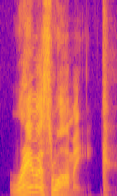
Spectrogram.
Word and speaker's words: Ramaswamy: it's like could be a lot of people Rama Swami how do you want me to say it's it's ramaswami you say it however you want Ramis Swami he Vivic ramaswami is just like he's like one of these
